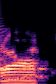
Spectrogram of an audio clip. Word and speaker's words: Rak: remind you, my name is Dr. Rock, spelled R-A-K, pronounced R-O-C-K, and I am a lifestyle medicine physician.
